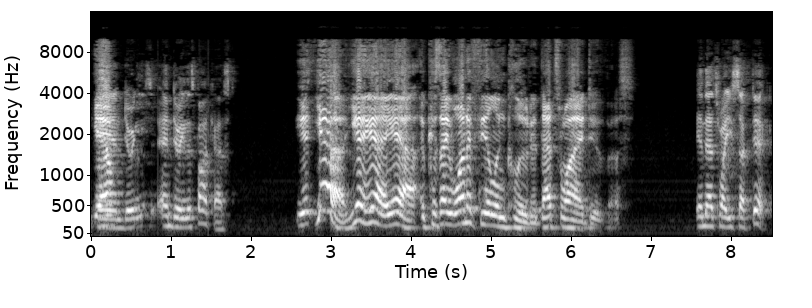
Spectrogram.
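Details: Adult male speaker; dysarthric speech (cerebral palsy).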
